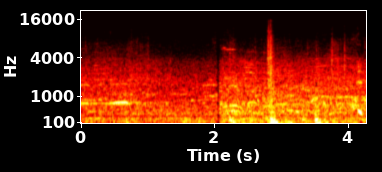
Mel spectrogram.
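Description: Ice hockey arena din heard from rinkside, with indistinct crowd voices and shouts over a steady background. There is one sharp knock a little under three seconds in.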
